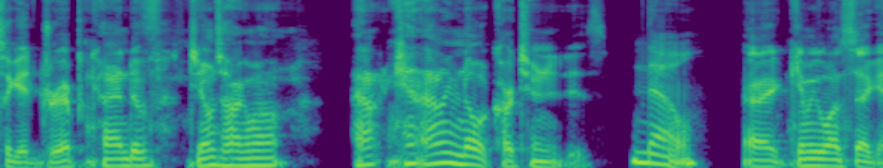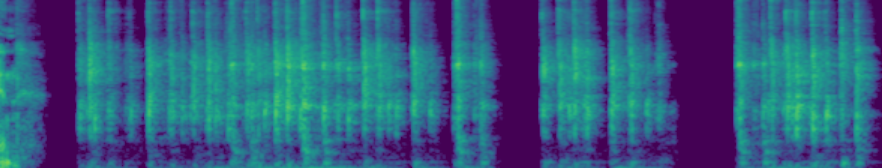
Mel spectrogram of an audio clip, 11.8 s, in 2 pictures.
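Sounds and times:
speech: 0.0s - 6.5s
rapid typing on a computer keyboard: 6.4s - 11.7s.

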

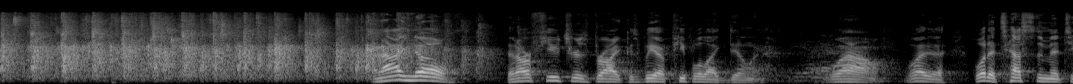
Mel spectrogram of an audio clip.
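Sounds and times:
church audience applause: 0.0s - 5.0s
speech: 3.7s - 10.7s.

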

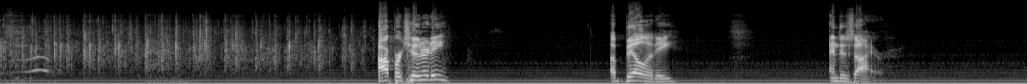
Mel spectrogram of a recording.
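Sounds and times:
audience hand clapping: 0.0s - 4.8s
speech: 3.8s - 4.6s, 6.2s - 6.8s, 8.3s - 8.9s.

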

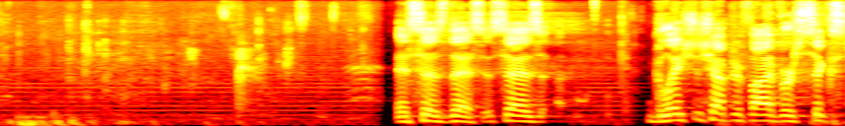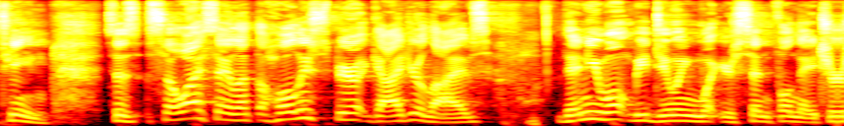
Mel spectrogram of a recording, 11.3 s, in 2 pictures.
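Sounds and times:
paper Bible pages turning: 0.0s - 2.4s
speech: 2.7s - 11.2s.

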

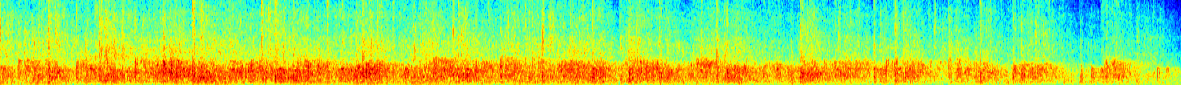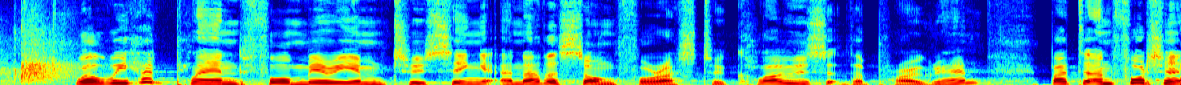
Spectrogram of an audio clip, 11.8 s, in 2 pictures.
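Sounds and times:
audience applause: 0.0s - 6.3s
speech: 6.3s - 11.8s.

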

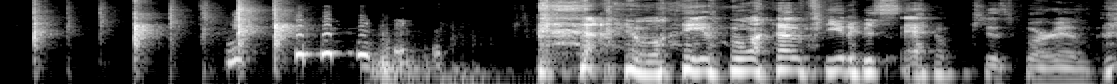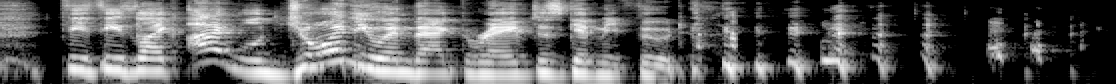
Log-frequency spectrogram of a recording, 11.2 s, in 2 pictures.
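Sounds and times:
sharp hand claps: 0.0s - 1.8s
speech: 3.1s - 9.4s
voice laughing or murmuring: 9.0s - 11.1s.

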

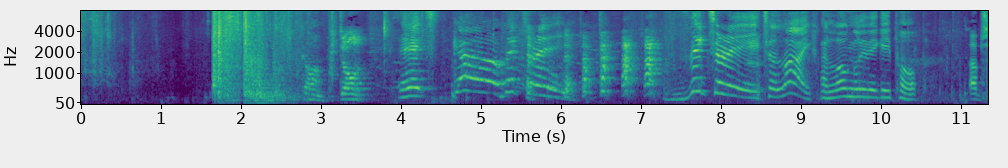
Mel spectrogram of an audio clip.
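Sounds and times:
laptop thrown into a bin: 1.6s - 3.0s
speech: 2.8s - 6.7s, 7.3s - 11.3s
laughter: 4.8s - 7.6s.

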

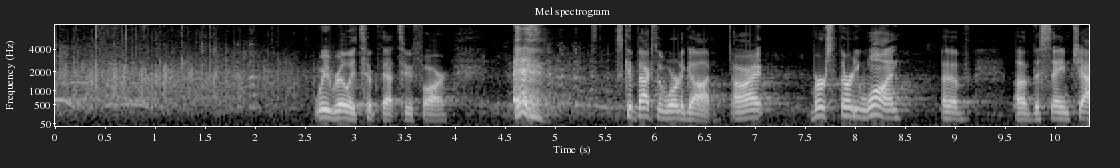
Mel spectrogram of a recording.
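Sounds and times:
audience applause: 0.0s - 2.6s
laughter: 1.6s - 2.4s, 4.3s - 5.9s
speech: 2.6s - 5.0s, 5.7s - 10.3s.

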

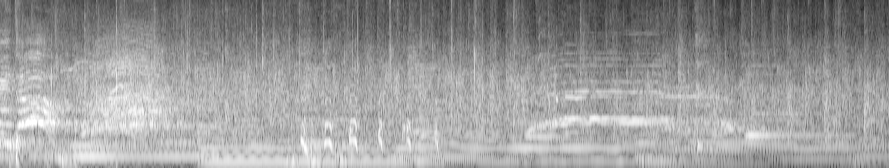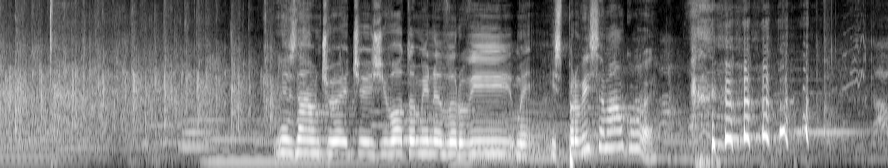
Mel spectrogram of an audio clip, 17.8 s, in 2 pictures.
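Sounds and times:
audience applauding: 0.0s - 12.3s
laughter: 2.8s - 5.0s, 15.5s - 17.4s
speech: 11.7s - 16.3s.

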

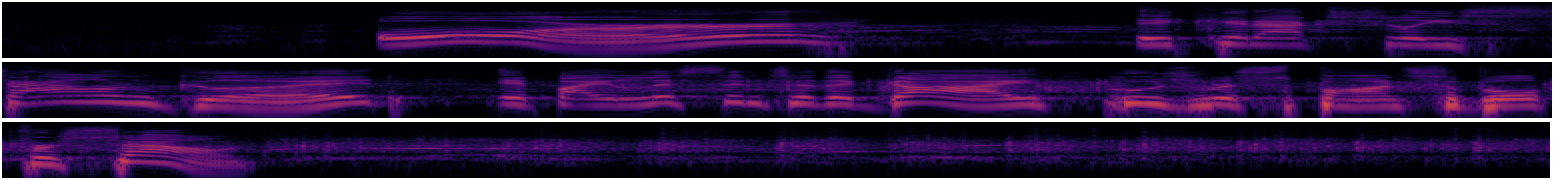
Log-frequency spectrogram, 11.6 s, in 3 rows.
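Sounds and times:
speech: 0.9s - 2.2s, 2.8s - 8.6s
audience clapping: 5.1s - 11.6s.

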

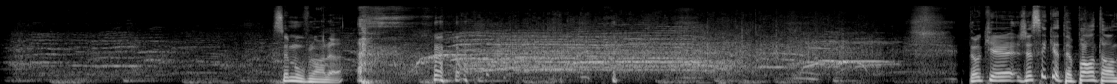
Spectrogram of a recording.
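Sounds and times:
laughter: 2.4s - 9.1s
crowd applauding and cheering in video: 2.4s - 9.3s
speech: 2.8s - 5.0s, 9.7s - 11.1s.

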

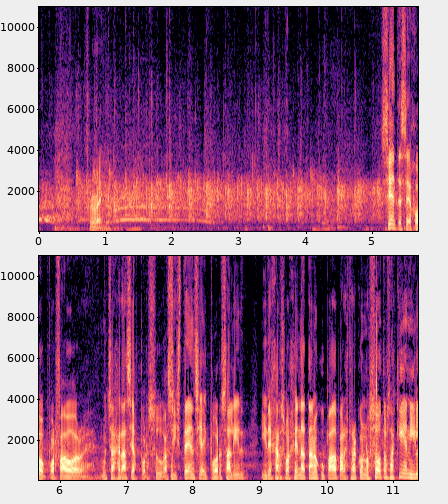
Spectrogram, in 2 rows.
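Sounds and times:
audience applause: 0.0s - 5.7s
speech: 0.8s - 1.3s, 5.2s - 11.3s.

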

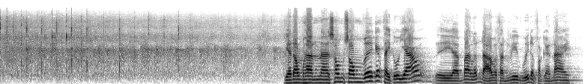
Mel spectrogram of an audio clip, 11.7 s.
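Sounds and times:
audience applause: 0.0s - 6.4s
speech: 5.7s - 11.5s.

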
